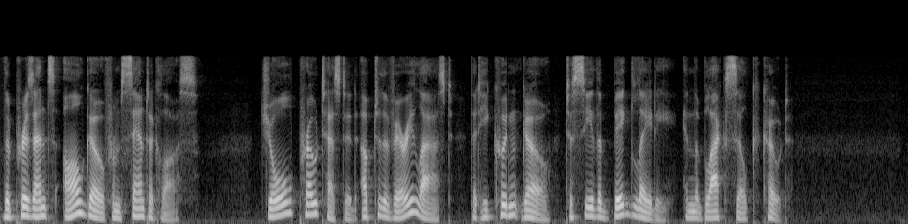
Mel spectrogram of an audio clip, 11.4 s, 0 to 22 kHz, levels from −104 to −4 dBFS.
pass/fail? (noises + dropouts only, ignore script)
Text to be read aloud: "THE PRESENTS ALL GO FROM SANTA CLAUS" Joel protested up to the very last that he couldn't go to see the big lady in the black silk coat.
pass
